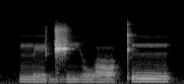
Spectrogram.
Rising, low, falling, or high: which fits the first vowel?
low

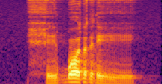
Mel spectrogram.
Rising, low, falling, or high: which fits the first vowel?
rising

